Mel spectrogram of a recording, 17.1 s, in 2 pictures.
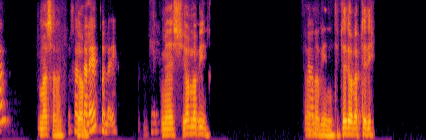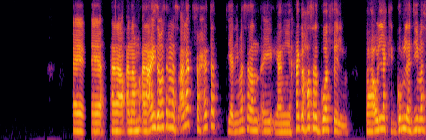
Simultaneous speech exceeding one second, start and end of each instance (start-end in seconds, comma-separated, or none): none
